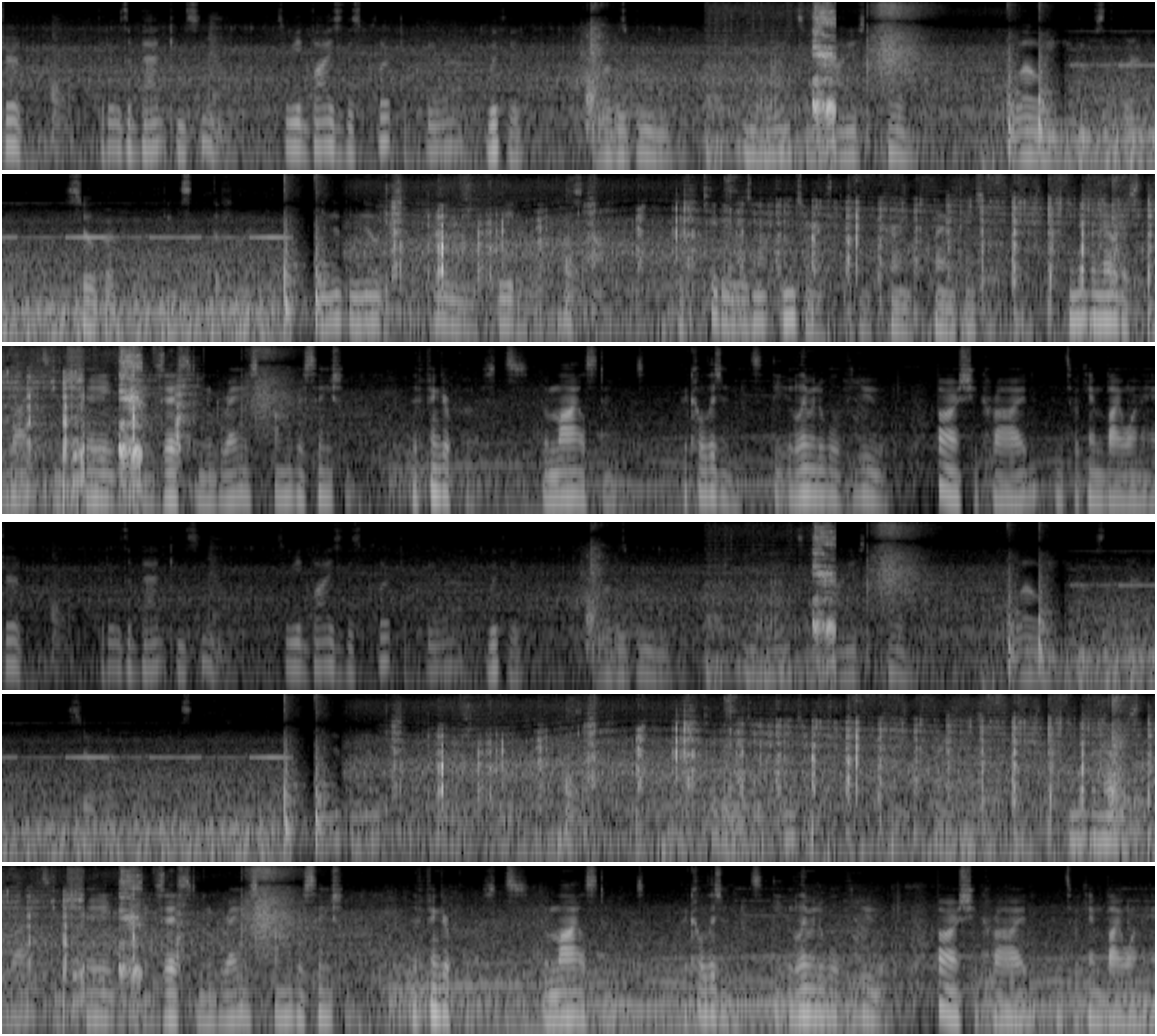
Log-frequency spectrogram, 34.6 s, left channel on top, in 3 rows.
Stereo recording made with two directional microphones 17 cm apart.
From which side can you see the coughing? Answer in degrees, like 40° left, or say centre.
40° left.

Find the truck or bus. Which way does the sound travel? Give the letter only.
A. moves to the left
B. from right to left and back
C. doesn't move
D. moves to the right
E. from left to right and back
D.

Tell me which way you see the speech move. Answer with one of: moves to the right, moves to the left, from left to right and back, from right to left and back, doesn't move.
moves to the right.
